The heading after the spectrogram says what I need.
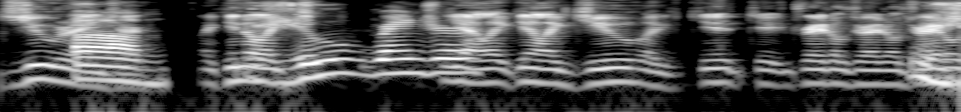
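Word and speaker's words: Zyuranger: But I did watch both the English and Japanese version of the Mighty Morphin, the ZU Ranger. Yeah. ZU Ranger? It's pronounced Jew Ranger.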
